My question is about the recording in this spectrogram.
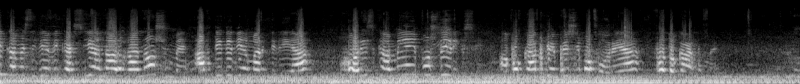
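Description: A woman speaking Greek through a handheld megaphone, reading a statement without a pause. Her voice is thin, with no low end, and a steady low rumble runs underneath it.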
